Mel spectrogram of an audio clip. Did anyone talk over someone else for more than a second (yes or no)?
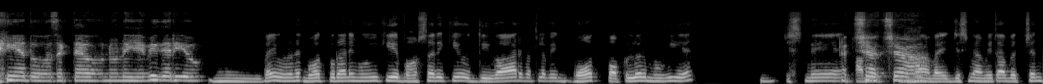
no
